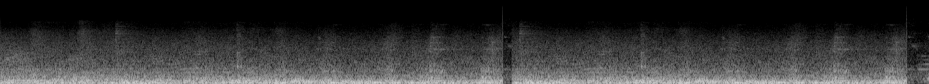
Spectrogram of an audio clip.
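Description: Suburban electric train running, its wheels on the rails making a steady loud noise heard through the open carriage doorway, with a brief break about five seconds in.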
